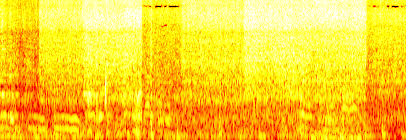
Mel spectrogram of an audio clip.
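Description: Chopped leeks sizzling in hot oil and butter in a pot as a wooden spoon stirs them. The sizzle comes up loud about half a second in, is loudest around the middle, and drops back near the end.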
